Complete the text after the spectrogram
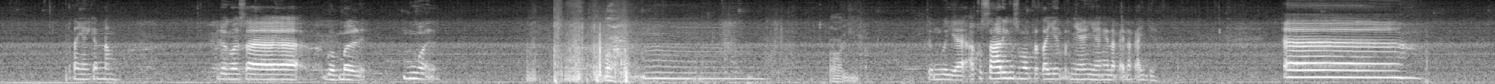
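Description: A young woman speaks casually and playfully, close by.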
